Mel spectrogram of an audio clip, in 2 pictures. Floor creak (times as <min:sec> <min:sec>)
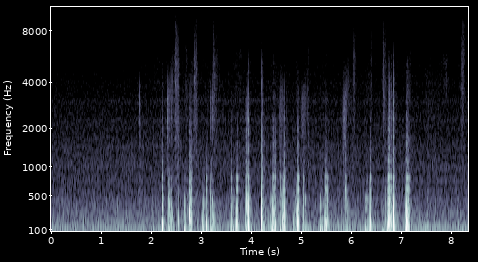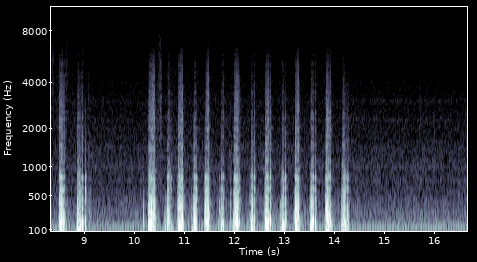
0:02.2 0:07.2, 0:10.2 0:14.3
